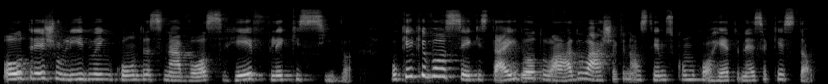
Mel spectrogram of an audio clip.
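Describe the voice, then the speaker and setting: Brazilian woman teaching with lively emphasis. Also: on the high side, normal speed, vocal fry. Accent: Brazilian Portuguese. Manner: lively and emphatic, many tag questions. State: congested from an allergic cold. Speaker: Portuguese teacher for exam prep. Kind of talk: online exam-prep lesson.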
